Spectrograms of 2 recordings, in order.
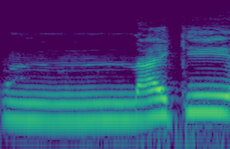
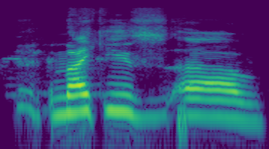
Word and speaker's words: Nike: Um, and it's like Nike Americans say it's strange, so I think it's like Nick. But I mean Nikki.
